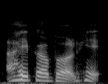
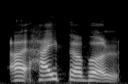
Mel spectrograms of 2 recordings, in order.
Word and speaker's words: hyperbole: Hyperbole. Hyperbole. Hyperbole. E. Oh, you pronounce the E at the end of that one. Yes, we do. But people do say hyperbole, but it is hyperbole.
